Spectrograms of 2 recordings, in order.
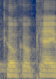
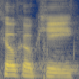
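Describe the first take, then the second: First: The last word is said like 'kay'. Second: The last word is said like 'key'. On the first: This is the older, habitual pronunciation. "occasionally I drop out and say it Coco K" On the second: This is the pronunciation now in use. "but it is Coco Key"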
